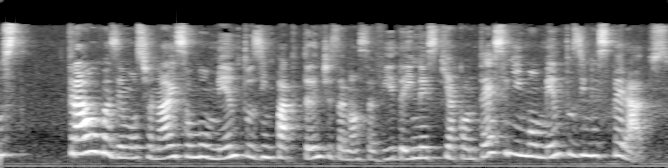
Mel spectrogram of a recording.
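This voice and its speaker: A high-pitched woman speaks at a moderate pace with ordinary pitch variation, amid noticeable background noise and audible room echo. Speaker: therapy institute director. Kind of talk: educational talk.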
